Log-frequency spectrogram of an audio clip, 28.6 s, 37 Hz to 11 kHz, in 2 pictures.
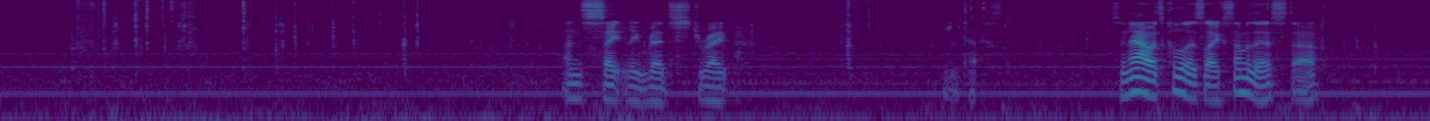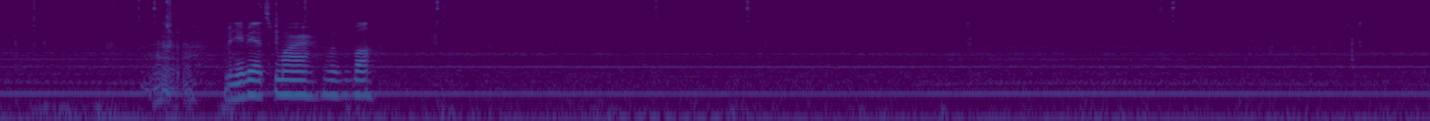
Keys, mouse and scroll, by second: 1.7 click, 2.5 BackSpace, 3.3 Escape, 3.8 alt+BackSpace, 5.0 ctrl+d, 5.4-8.2 scroll, 9.8 click, 10.4 v, 12.8 click, 13.6 b, 15.9 shift+click, 17.0 v, 18.7 click, 19.9-24.8 drag, 26.0 click, 27.0-27.6 scroll, 28.5 middle click.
